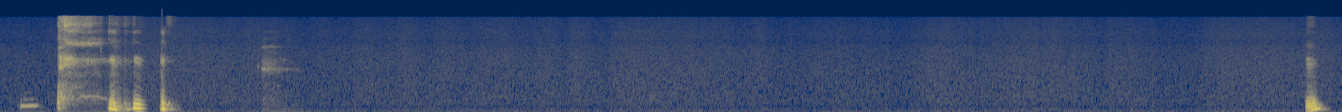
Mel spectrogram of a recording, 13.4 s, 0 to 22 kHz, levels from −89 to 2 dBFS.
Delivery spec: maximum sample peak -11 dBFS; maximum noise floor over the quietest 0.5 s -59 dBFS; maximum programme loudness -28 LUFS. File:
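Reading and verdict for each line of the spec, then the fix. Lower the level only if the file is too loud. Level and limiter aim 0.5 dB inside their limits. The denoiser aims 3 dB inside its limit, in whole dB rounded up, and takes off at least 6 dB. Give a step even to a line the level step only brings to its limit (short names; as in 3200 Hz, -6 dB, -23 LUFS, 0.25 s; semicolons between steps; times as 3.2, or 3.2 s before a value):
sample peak -2.5 dBFS: fail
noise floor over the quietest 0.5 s -53 dBFS: fail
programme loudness -19.0 LUFS: fail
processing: gain -9.5 dB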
